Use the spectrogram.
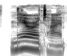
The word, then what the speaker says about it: maritime: was a kid yeah and also mea time is first syllable remember this because it's easy to screw that up mea time Mari time and Legacy Legacy means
